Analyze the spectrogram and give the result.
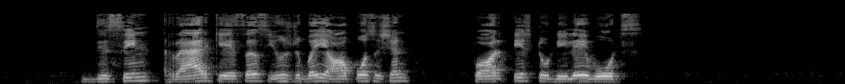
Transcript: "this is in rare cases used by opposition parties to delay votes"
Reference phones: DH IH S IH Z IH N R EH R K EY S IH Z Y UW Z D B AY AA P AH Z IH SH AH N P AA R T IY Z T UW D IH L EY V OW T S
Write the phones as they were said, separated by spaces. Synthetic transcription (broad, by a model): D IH S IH IH N R EH R K EY S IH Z Y UW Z D B AY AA P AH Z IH SH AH N P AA R T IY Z T UW D IH L EY V OW T S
